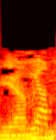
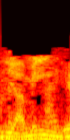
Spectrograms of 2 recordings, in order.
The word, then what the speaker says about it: Yamin: Is that how you pronounce his name, Yarman? – Yamin. – Yamin. Is it Yamin? – Mm-hmm.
